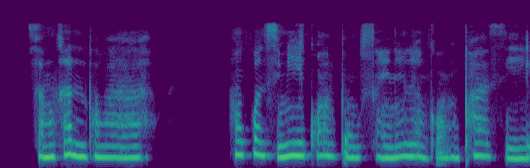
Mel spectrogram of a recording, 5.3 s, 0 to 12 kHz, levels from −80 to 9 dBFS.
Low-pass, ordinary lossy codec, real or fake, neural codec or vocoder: 7.2 kHz; none; fake; codec, 16 kHz, 2 kbps, FreqCodec, larger model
